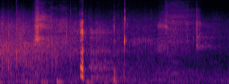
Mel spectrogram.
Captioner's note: laughs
